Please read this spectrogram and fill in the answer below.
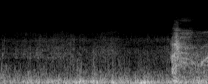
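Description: Gusty wind buffeting the camera microphone: a low, uneven rumble.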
